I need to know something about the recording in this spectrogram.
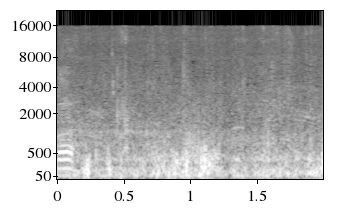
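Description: Wind buffeting an outdoor handheld microphone: a low, uneven rumble, with a few faint knocks.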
